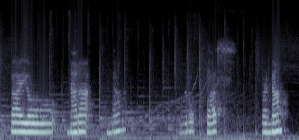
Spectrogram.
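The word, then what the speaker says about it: さようなら: And you don't really hear the oo sound. It just sort of extends the yo sound. Yo, yo. It just extends the kind of o sound from the previous character.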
